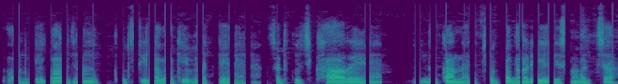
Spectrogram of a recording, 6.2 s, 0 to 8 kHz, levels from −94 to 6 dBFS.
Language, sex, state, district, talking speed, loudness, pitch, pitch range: Hindi, male, Jharkhand, Jamtara, 115 wpm, -36 LUFS, 110 Hz, 110-115 Hz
